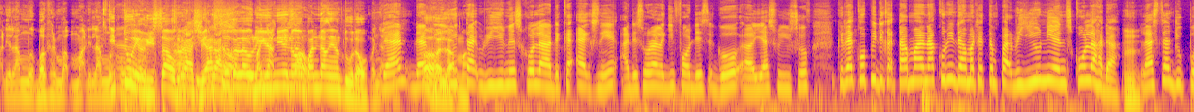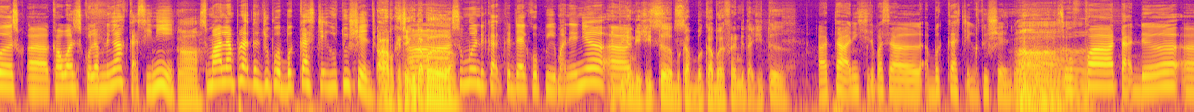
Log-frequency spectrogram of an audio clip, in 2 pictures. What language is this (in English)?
Malay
